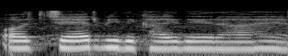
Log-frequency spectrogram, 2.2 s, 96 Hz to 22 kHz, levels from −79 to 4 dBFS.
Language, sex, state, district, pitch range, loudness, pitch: Hindi, female, Jharkhand, Deoghar, 195-210 Hz, -15 LUFS, 205 Hz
